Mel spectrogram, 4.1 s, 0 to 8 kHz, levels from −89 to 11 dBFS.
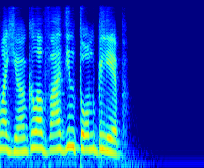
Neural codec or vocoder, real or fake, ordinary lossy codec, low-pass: codec, 16 kHz, about 1 kbps, DyCAST, with the encoder's durations; fake; none; 7.2 kHz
